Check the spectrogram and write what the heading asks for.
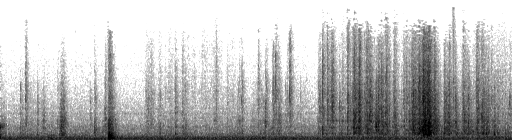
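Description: Plastic Amazon poly mailer bag crinkling and rustling as it is pulled open, the crackle building from about four seconds in and loudest a little after five, over a steady low hum. A single short click about a second and a half in.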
